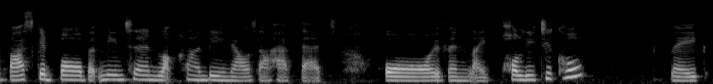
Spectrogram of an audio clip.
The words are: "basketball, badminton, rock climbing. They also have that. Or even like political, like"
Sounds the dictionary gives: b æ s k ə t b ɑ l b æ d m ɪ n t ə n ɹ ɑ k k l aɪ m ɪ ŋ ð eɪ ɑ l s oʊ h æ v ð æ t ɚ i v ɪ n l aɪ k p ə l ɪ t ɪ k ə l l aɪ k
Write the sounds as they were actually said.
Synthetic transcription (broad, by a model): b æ s k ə t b ɑ l b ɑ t m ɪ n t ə n l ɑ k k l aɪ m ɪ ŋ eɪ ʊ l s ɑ h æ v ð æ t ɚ i v ɪ n l aɪ k p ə l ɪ t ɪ k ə l l aɪ k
